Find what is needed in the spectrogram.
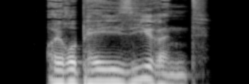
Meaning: present participle of europäisieren
- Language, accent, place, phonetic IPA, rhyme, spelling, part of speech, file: German, Germany, Berlin, [ɔɪ̯ʁopɛiˈziːʁənt], -iːʁənt, europäisierend, verb, De-europäisierend.ogg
